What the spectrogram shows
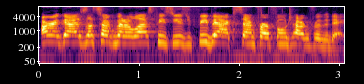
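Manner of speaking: rapid-fire delivery. A host introducing the last piece of user feedback to the guys, very fast. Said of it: "you said that fast, so that sounded like four times the speed".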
